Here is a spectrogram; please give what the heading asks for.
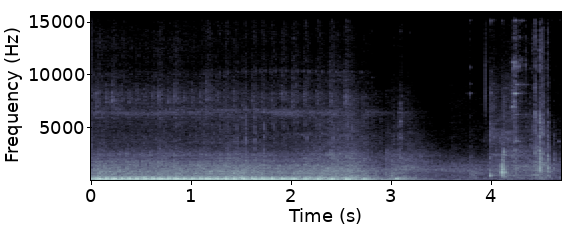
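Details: Rebuilt high-compression turbo Miata with mechanical and base timing set, downpipe on: lumpy uneven idle loping about three pulses a second, sounds down a cylinder; compression test found 200 psi on two cylinders, zero on three and four.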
